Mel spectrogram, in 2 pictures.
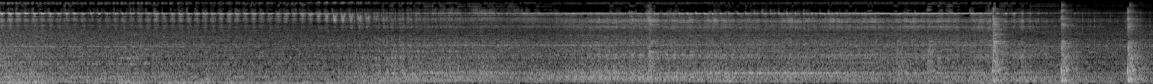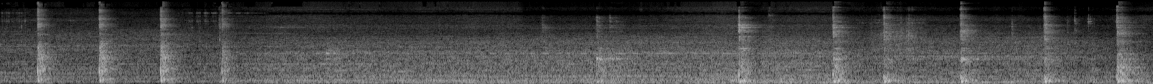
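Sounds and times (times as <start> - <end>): machine whining: 0.0 - 21.1
hammer striking metal: 9.3 - 14.0, 18.9 - 23.0.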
